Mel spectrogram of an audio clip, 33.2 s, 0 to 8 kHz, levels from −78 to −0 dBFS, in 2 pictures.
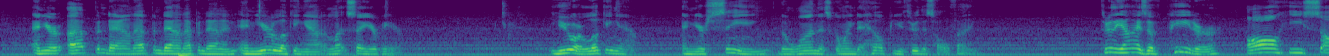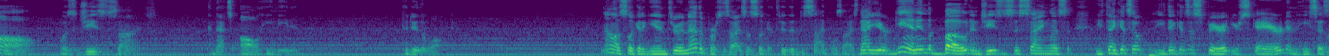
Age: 50-69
